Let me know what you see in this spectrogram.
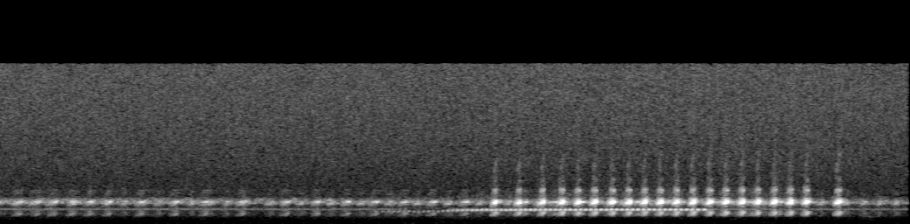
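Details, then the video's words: Night chorus of tree frogs in a pond in north-east Italy in mid-April: a fast series of sharp, rattling pulses, roughly three to four per second, swelling louder midway, over the continuous even trill of mole crickets. "relaxing singing tree frogs in pond"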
